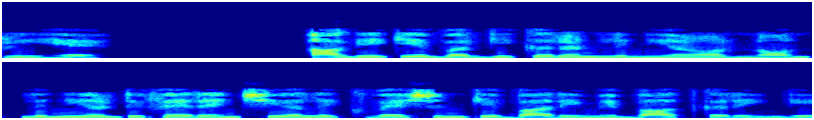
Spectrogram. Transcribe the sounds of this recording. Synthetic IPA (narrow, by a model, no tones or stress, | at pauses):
ɾiɦɛː | aːɡekeʋɐɾɡikəɾəɳlɪnijəɾɔːɾnɔːnlɪnɪjəɾɖɪfʰeːɾɛ̃ːnʃijəlɪkwʋɛːʃənkebaːɾemẽbaːt̪kɐɾẽːŋɡeː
